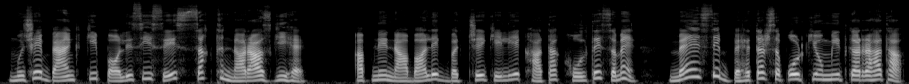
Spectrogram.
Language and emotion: Hindi, angry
